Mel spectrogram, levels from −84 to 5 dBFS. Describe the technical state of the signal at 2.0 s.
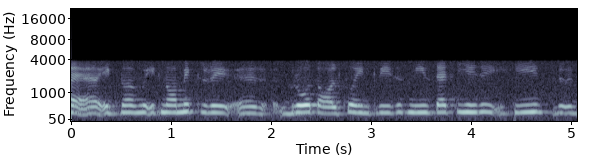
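At 2.0 s the speech gives way to a flat hiss for 20 ms, with 10 ms of actual speech lost. The likely cause is sound dropped by the voice detector: the sender treated that moment as background and stopped sending, and the receiver filled in comfort noise.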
